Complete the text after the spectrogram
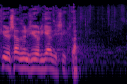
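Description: An elderly man speaks loudly with emphasis through a microphone in a large hall.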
